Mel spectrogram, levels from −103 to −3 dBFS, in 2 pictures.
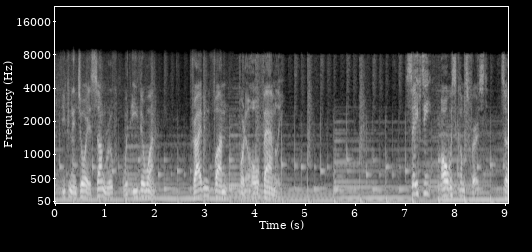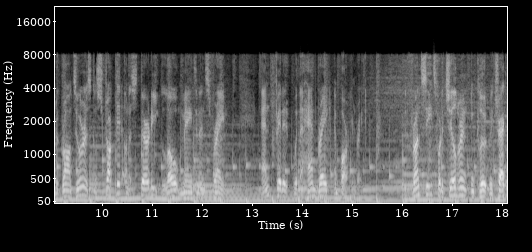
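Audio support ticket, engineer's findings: CD scratch ticks, 14.06–15.32 s: seven very brief ticks, roughly five per second. A disc blemish defeats error correction on each revolution. Spectrogram shows evenly spaced thin vertical lines.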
